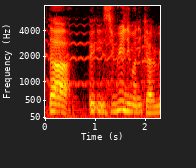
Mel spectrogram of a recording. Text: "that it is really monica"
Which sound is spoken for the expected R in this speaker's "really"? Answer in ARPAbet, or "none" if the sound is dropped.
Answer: R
